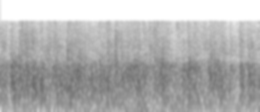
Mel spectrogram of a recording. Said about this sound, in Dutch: Goed, een applaus ook voor Bernard.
